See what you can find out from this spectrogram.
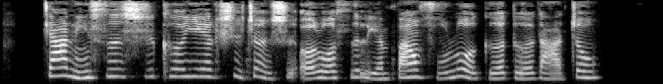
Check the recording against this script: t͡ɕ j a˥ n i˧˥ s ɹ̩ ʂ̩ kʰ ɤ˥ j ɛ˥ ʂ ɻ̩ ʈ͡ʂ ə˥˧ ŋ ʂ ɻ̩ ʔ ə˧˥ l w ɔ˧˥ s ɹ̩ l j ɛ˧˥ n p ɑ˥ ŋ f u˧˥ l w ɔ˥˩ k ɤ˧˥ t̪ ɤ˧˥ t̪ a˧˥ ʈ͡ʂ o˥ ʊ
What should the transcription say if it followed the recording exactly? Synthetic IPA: t͡ɕ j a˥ n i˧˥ s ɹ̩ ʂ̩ kʰ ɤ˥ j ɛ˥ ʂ ɻ̩ ʈ͡ʂ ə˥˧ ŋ ʂ ɻ̩ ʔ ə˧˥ l w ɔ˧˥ s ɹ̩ l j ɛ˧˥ n p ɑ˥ ŋ f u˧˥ l w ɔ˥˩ k ɤ˧˥ t̪ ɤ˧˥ t̪ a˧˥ ʈ͡ʂ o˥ ʊ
